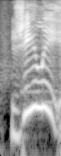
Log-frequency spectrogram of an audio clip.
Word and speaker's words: Gigli: worst seduction ever Gigli what my name is pronounced Gigli arounds me really Geely is a romantic comedy with no shortage of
